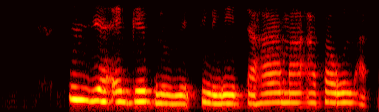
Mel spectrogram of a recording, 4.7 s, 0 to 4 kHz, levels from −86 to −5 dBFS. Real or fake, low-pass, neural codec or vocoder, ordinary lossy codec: fake; 3.6 kHz; codec, 16 kHz, 0.9 kbps, LongCat-Audio-Codec; Opus, 24 kbps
